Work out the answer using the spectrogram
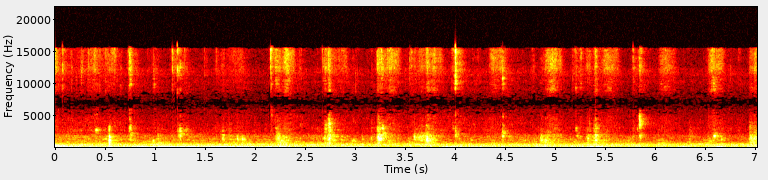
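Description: Faint chewing of fried rice: soft, irregular mouth clicks, roughly two a second.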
